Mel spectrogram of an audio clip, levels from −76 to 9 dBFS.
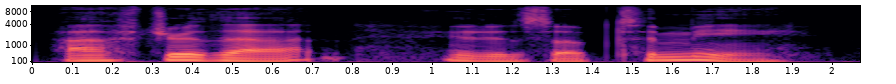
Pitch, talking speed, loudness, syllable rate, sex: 115 Hz, 205 wpm, -18 LUFS, 4.9 syllables/s, male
